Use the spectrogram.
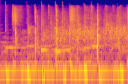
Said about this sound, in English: So let's give those guys a round of applause. And lady, there's here we go. I'm clapping.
